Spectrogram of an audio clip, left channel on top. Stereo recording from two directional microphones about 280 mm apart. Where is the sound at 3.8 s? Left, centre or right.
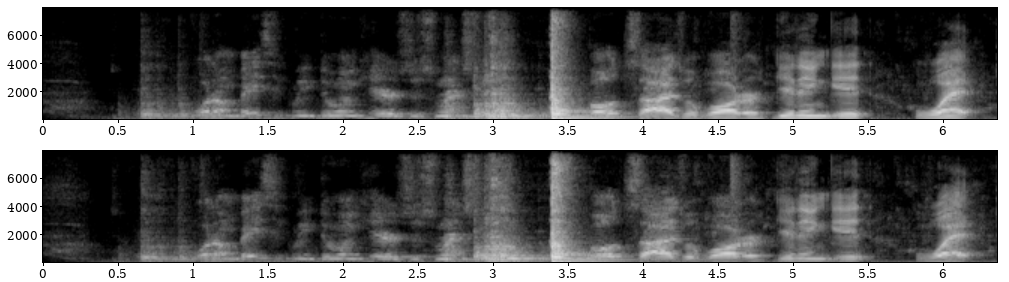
Left.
